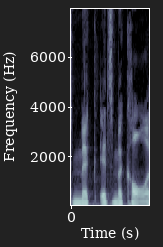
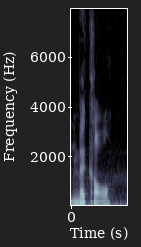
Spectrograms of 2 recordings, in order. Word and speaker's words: Mecole: It's Mecole. It's like Nicole, but Mecole.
